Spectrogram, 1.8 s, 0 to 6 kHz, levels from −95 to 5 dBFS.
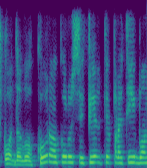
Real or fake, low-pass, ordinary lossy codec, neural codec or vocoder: fake; 5.4 kHz; Opus, 64 kbps; codec, 16 kHz, 4 kbps, X-Codec, HuBERT features, trained on general audio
